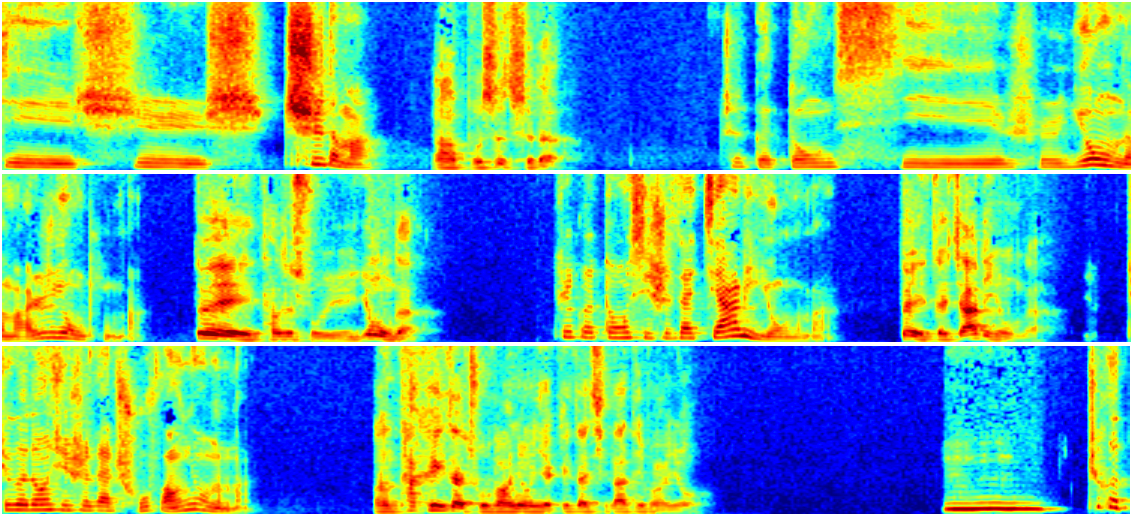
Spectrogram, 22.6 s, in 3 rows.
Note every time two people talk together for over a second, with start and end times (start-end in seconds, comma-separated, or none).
none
